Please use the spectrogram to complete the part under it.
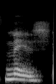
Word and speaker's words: Meigge: Alors juste mon, prénom, ça se prononce Neige.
